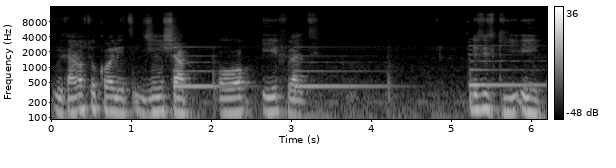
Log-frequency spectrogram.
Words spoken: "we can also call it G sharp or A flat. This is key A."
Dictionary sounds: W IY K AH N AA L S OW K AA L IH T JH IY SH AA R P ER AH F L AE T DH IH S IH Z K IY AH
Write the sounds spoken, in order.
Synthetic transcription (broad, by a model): W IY K AH N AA S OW K AA L IH T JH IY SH AA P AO AH F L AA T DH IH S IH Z K IY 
